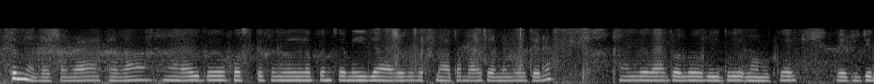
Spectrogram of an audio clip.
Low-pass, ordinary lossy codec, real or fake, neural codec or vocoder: 5.4 kHz; none; fake; codec, 24 kHz, 0.9 kbps, WavTokenizer, medium speech release version 2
